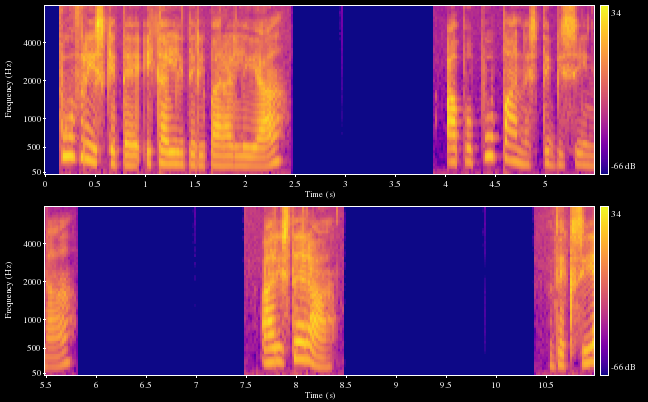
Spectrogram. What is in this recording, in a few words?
Greek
